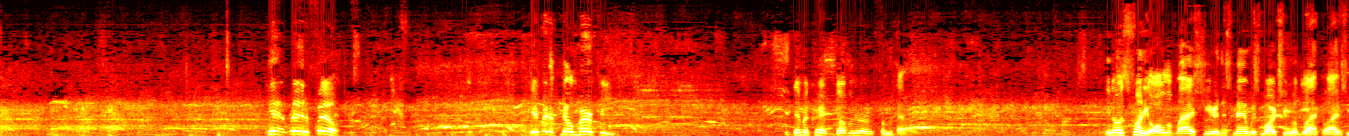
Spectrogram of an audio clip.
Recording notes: Anti Tyranny Rally Live in Trenton, NJ. Does his live feed down in front of the Statehouse.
